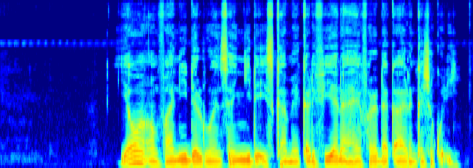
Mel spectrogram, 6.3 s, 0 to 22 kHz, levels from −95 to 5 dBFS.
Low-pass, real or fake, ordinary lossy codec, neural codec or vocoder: none; real; none; none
